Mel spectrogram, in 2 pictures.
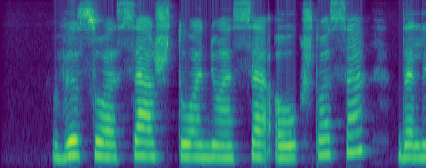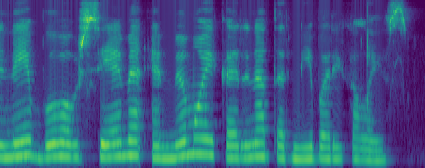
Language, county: Lithuanian, Telšiai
